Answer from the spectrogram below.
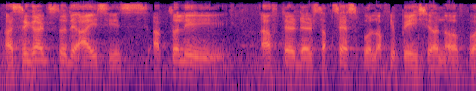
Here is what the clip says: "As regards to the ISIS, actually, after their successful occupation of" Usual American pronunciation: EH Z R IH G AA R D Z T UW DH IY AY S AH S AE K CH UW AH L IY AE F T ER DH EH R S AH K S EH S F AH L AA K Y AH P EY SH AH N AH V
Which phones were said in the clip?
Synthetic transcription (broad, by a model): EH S R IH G AA R D S T UW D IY AY S AH S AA K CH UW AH L IY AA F T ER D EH R S AH K S EH S F AH L AA K Y AH P EY SH AH N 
